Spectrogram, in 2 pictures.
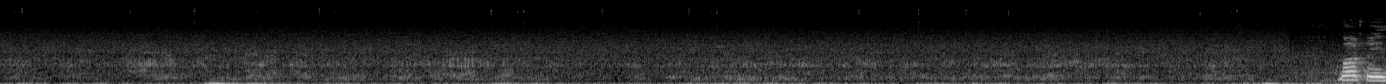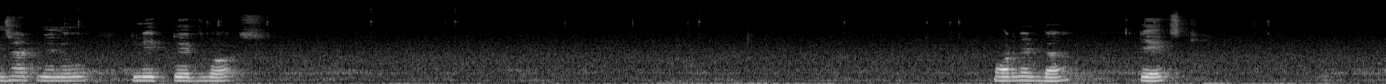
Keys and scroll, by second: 7.3 ctrl+a, 20.4 ctrl+c, 21.2 ctrl+v, 23.7 ctrl+a.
